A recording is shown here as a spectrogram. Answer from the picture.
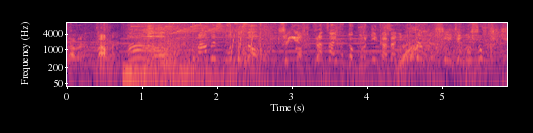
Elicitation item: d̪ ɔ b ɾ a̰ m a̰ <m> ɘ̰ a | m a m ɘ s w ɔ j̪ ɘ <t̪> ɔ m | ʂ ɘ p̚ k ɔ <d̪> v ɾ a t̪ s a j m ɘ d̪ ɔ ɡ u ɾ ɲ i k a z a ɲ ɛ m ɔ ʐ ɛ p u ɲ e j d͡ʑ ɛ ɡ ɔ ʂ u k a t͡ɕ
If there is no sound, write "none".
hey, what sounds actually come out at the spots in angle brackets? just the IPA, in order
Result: m, d̪, none

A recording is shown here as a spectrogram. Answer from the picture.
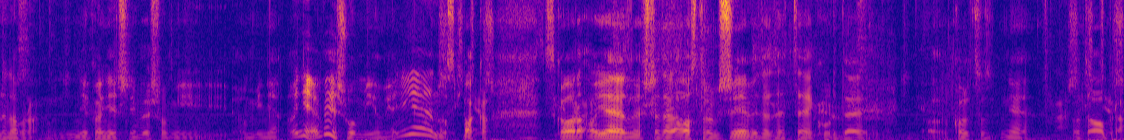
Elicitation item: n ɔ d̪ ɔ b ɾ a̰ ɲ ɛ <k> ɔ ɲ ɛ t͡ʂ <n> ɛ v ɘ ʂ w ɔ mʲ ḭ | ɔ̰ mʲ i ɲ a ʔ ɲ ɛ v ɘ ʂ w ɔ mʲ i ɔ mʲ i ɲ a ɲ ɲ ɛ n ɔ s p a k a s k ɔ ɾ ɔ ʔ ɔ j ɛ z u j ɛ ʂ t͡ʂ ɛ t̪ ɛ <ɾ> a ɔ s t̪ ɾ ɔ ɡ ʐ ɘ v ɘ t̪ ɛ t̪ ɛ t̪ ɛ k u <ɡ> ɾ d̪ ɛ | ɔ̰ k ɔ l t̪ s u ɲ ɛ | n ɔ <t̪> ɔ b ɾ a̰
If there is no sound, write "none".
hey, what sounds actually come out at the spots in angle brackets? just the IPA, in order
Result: k, ɲ, ɾ, none, d̪

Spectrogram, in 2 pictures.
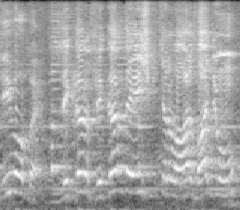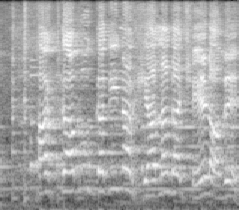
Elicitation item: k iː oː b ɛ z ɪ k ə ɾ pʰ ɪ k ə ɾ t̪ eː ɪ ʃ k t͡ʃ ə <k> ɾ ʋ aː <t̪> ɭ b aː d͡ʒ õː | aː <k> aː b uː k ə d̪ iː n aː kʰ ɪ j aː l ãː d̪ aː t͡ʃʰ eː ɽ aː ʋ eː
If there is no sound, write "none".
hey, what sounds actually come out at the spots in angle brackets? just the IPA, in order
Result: none, none, k

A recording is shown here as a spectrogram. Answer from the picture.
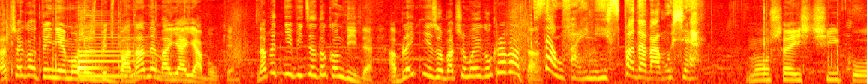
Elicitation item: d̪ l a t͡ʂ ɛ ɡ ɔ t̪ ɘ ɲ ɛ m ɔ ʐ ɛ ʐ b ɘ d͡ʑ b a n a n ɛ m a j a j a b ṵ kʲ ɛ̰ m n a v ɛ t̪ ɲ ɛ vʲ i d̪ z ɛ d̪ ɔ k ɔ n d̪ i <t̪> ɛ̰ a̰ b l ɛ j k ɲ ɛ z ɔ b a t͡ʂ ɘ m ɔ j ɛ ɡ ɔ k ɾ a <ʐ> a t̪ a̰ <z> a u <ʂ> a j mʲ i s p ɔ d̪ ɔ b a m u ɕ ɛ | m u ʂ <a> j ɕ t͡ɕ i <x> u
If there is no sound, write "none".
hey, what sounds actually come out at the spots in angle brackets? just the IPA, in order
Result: d̪, v, z, f, ɛ, k

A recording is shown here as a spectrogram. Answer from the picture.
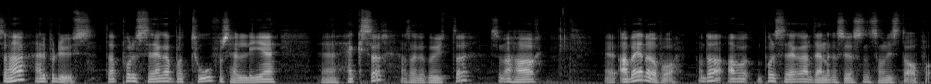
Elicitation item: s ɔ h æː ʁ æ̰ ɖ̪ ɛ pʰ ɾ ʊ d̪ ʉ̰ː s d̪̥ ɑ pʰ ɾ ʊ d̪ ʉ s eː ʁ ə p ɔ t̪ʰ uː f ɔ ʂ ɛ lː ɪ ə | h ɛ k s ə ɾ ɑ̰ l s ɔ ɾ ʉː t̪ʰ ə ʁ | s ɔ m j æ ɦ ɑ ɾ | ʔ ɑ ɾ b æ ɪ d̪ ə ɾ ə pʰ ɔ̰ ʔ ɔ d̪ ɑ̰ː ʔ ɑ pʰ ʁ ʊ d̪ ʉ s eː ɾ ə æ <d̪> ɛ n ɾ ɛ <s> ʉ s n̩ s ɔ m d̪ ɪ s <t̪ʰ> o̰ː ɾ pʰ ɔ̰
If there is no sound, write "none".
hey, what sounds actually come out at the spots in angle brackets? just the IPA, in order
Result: d̪, s, t̪

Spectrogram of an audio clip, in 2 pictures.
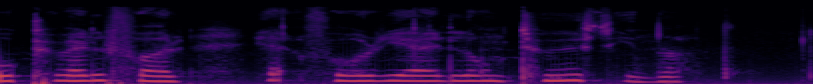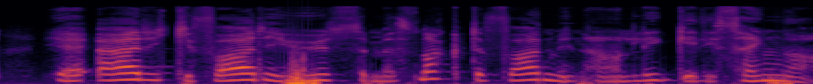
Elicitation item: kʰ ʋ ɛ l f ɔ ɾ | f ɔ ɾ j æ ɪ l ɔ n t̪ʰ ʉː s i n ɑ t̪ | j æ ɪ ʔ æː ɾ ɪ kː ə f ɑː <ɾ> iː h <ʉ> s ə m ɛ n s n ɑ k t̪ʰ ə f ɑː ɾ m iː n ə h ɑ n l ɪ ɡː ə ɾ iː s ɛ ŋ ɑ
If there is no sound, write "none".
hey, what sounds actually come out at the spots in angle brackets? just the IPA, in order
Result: ɾ, ʉː

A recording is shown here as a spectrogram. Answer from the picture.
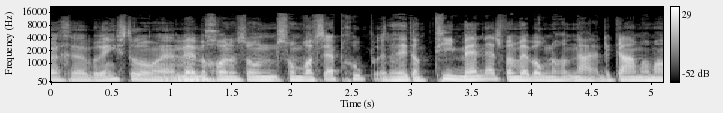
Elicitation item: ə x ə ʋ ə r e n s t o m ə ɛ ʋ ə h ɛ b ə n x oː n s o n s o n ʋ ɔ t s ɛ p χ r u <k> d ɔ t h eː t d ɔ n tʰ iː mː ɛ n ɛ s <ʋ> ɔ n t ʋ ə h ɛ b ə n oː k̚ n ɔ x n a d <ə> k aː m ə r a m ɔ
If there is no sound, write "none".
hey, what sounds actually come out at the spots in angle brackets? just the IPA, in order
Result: p, ʋ, ə

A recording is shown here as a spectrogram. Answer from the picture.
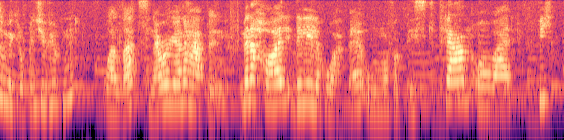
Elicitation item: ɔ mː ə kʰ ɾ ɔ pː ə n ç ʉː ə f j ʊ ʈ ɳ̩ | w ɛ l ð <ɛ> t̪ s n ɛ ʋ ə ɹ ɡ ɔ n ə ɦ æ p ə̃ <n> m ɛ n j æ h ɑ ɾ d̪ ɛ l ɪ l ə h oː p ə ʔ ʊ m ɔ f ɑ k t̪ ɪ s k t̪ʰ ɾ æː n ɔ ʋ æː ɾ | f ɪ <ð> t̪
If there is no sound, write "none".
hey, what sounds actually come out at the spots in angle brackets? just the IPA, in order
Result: æ, n, none

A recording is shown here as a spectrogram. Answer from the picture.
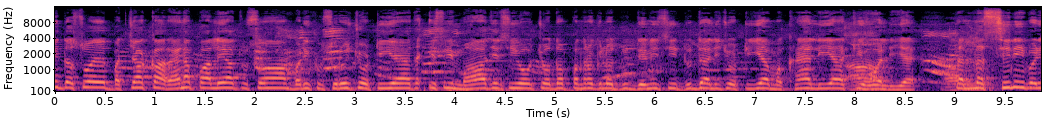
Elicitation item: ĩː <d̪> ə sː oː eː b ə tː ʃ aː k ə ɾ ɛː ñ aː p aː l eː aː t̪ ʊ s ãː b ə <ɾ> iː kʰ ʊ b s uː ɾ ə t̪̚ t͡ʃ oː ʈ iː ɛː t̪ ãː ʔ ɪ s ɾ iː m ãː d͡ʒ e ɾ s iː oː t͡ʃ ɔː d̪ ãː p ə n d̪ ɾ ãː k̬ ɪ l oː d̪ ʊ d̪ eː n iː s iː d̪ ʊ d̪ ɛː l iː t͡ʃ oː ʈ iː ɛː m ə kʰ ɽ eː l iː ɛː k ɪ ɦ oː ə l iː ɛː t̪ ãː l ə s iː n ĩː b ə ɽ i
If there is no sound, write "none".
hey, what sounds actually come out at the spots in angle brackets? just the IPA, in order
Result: d̪, ɽ

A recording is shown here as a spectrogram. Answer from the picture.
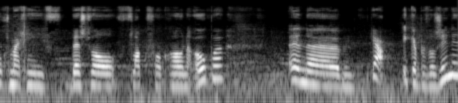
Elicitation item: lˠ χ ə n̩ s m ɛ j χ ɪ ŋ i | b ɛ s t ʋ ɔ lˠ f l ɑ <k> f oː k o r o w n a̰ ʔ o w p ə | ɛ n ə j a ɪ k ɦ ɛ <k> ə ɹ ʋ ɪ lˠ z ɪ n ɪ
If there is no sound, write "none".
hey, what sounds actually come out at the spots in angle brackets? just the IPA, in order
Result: k, p

